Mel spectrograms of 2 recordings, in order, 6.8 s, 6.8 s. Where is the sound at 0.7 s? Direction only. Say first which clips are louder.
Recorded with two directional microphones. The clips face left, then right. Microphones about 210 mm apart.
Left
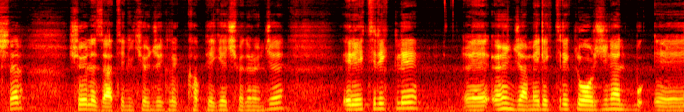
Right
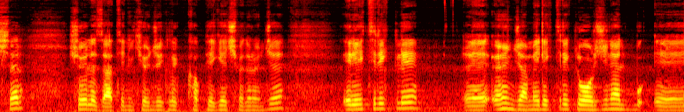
Left 1 dB; centre (ahead or behind).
